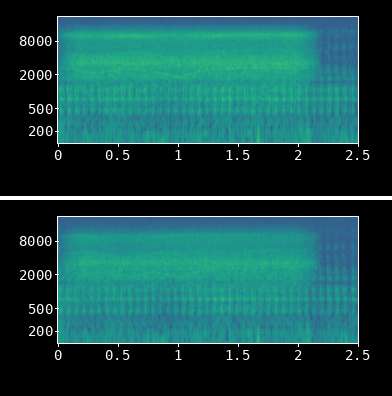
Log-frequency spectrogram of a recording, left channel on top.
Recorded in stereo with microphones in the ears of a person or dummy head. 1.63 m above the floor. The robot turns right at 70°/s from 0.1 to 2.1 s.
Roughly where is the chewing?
I don't hear chewing.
